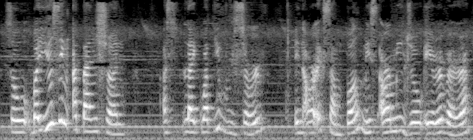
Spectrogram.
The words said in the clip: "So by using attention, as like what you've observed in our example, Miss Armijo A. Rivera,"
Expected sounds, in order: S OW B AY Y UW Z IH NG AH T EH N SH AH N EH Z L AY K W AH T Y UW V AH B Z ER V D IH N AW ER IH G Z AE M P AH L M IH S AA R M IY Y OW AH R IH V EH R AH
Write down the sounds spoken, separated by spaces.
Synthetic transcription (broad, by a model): S OW B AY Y UW S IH NG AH T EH N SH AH N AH S L AY K W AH T Y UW AH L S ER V IH N AW ER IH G S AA M P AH L M IH S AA R M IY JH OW AH R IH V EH R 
